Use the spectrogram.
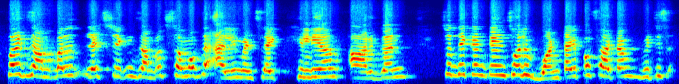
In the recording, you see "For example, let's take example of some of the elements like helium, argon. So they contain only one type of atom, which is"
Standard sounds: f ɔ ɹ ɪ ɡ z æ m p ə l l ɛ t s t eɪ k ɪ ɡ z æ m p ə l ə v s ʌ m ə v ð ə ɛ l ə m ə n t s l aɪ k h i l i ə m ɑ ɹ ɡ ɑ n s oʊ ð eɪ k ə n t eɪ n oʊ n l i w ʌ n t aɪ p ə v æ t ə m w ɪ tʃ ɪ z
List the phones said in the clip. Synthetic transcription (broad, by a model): f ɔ ɹ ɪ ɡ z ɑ m p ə l l ɛ t s t eɪ k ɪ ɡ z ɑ m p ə l s ʌ m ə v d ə ɛ l ə m ə n t s l aɪ k h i l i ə m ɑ ɹ ɡ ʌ n s oʊ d eɪ k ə n t eɪ n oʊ l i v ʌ n t aɪ p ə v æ t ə m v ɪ tʃ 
